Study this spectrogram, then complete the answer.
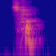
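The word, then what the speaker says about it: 著: 다시 또 어 즐겨서 착 죠이 이때는 저 짓는다 나타난다 뜻을 저가 아니고 붙을 착자 동의입니다 이때는 착이라고 읽고 붙어 있다 집착을 말합니다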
